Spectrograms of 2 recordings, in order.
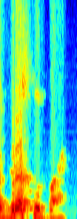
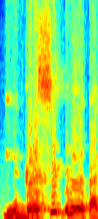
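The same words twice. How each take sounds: First: ग्रस्त as one syllable, "grast"; correct form. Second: ग्रसित in two syllables, "gra-sit"; wrong form. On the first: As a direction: run s straight into t in ग्रस्त. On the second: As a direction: sound the i before the t in ग्रसित. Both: Shown as a demonstration.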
